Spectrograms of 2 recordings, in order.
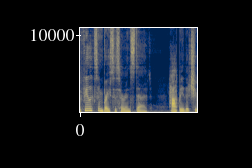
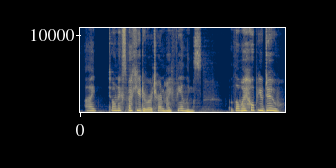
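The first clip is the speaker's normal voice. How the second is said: hushed, higher, tender voice of Ash; soft whisper; 6 semitones higher than usual. A narrator's reading. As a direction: let it fall softly, smiling. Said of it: "he whispers with a soft smile".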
